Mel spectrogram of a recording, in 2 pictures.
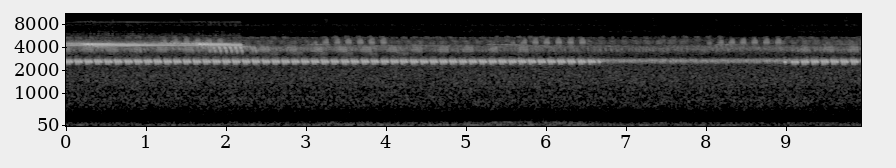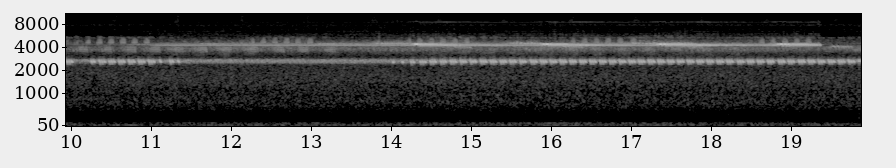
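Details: Bell cricket song: high, ringing insect trills on two steady pitches, overlapping from several callers, with faint clicking pulses above. The chorus drops quieter for a few seconds midway, then swells back.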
